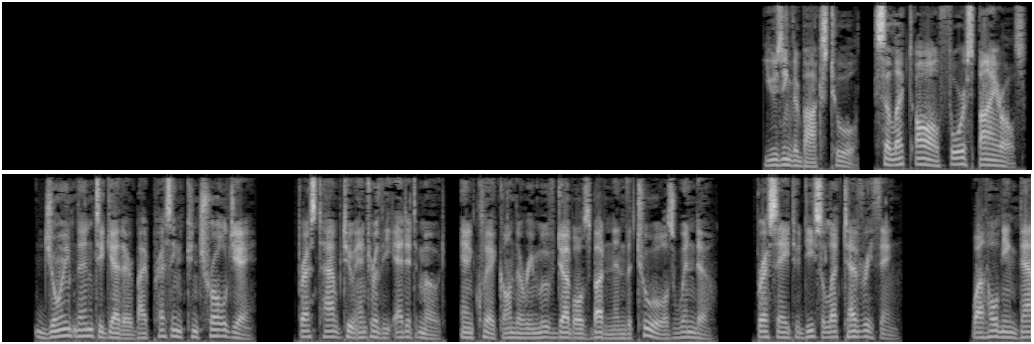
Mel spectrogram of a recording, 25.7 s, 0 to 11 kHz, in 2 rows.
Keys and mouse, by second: 5.0-10.0 drag, 10.0 b, 13.5 ctrl+j, 14.8 Tab, 22.6 a.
